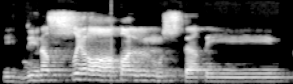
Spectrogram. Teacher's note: Kemudian kaf ini tipis. Kalau qaf jangan sampai ada suara anginnya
